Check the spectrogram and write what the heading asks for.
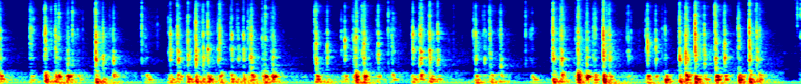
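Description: Typing on a computer keyboard: fast runs of keystrokes, each run lasting a second or so, broken by short pauses.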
